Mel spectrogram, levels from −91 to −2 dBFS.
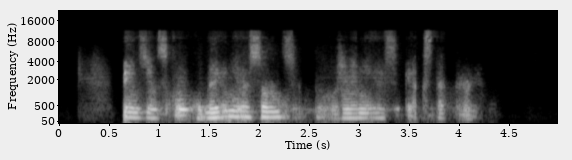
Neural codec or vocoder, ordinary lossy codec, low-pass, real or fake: codec, 44.1 kHz, 0.9 kbps, DAC; Opus, 16 kbps; 10.8 kHz; fake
